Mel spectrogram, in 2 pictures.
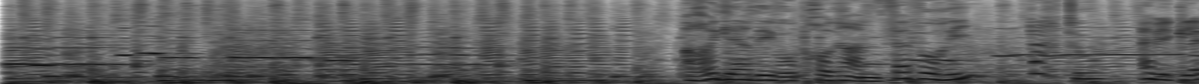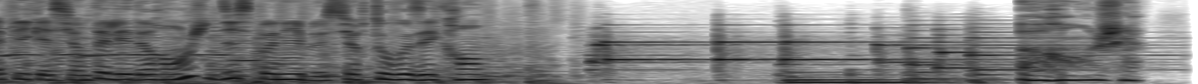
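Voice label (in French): pub voix off, voix off femme; orange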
